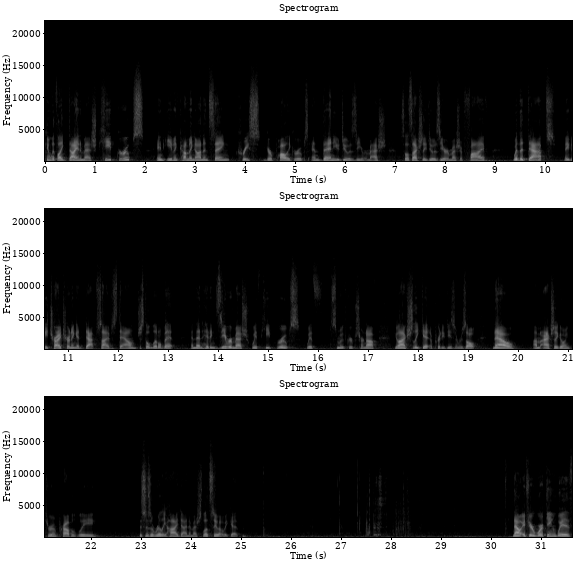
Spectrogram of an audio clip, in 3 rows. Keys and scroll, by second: 0.5 shift+f, 4.3 shift+f.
